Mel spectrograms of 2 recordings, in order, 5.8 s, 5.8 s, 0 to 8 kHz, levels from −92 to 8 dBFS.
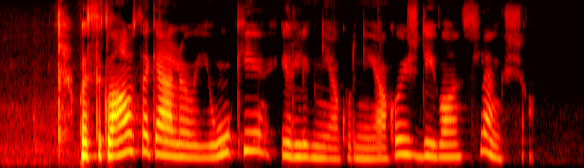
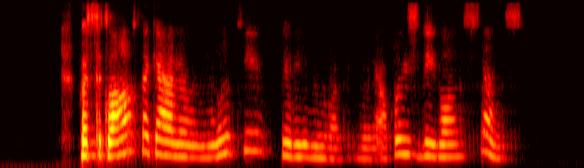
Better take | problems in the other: first | noise reduction (neural mask model DeepFilterNet 3)

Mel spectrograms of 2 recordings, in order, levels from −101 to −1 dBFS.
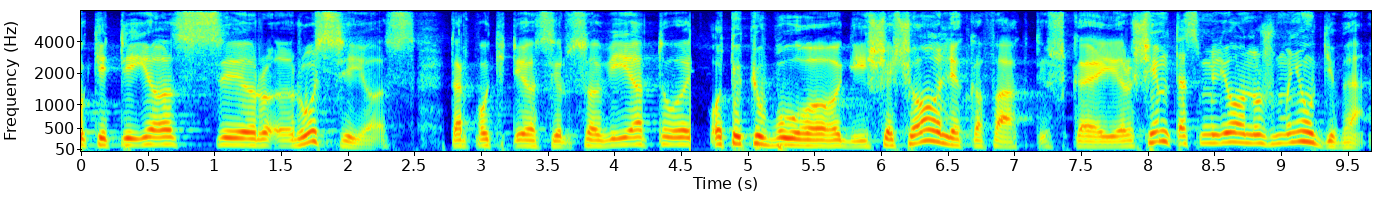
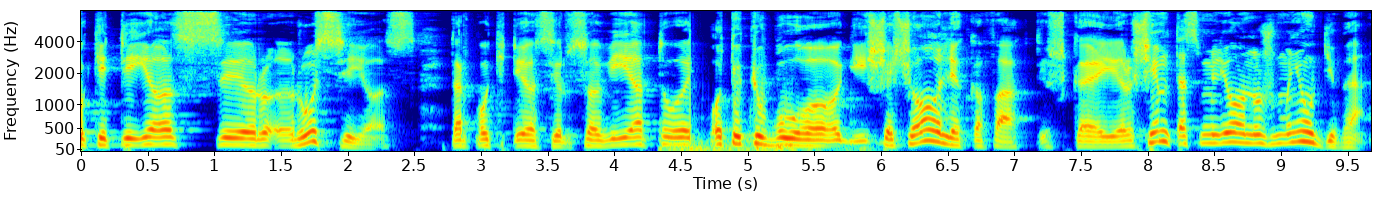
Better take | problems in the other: first | noise reduction (classical method log-MMSE)

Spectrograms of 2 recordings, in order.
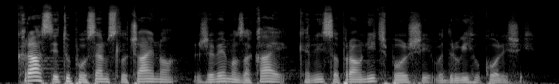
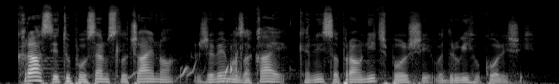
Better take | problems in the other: first | background sound (Water / Liquid); 15 dB below the speech

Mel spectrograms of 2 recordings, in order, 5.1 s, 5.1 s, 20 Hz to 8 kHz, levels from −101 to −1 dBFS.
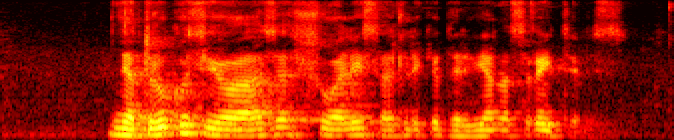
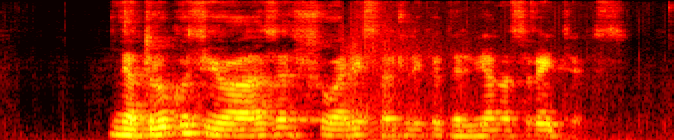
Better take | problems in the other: first | noise reduction (neural separator model SepFormer DNS4)

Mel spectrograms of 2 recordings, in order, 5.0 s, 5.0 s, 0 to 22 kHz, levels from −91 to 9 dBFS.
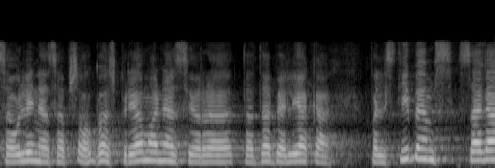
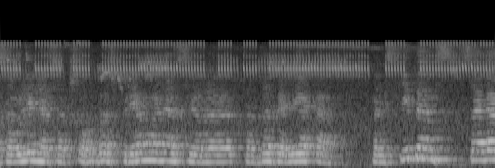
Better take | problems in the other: first | background sound (Cricket); 11 dB below the speech // room echo; dies away in 0.5 s

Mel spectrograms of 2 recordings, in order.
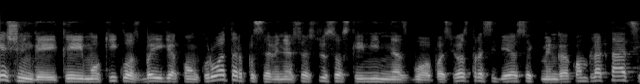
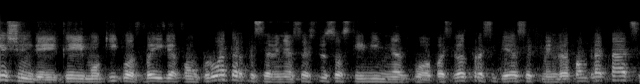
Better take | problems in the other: first | noise reduction (neural separator model SepFormer DNS4)

